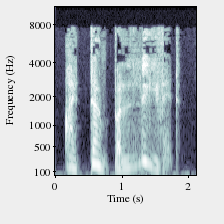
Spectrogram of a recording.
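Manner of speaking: stunned, dazed voice of disbelief. Filing back up the steps behind a visiting party, in a stunned voice. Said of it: "Ron said in a stunned voice".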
